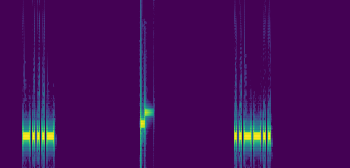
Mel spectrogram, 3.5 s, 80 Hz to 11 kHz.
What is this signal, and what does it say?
Morse code, heard as a keyed tone, about 49 wpm, 700 Hz. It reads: <BT> ?
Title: Single Character (Letter:Number:Punctuation:Prosign) Alt 50wpm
